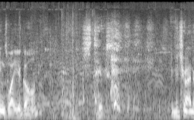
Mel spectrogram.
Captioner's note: Anthony chuckles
